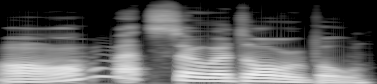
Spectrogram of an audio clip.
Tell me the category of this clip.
Speech > Solo speech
